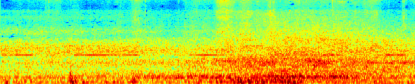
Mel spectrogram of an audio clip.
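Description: A passing vehicle on the road, a noisy rumble that grows louder to a peak about three seconds in and then eases slightly.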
